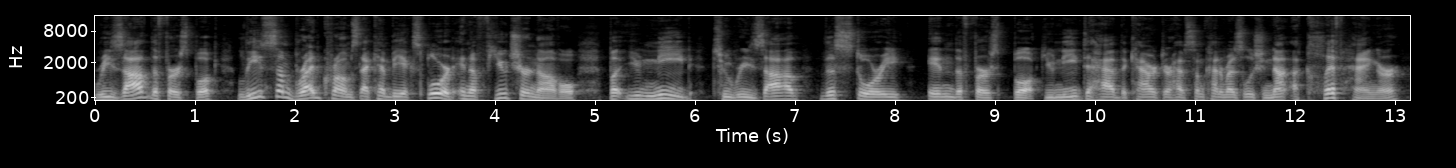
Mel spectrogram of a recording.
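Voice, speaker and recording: A man's voice: mid-range voice, animated, moderate pace, few pauses. A man giving an opinionated book review, speaking emphatically and repeating phrases for stress.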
